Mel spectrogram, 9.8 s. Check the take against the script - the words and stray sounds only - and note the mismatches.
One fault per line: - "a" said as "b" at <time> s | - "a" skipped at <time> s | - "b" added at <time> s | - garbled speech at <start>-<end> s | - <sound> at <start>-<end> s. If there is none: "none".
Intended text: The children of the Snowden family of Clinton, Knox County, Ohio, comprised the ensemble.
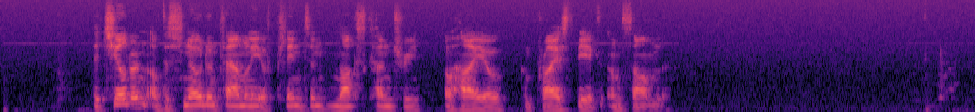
none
